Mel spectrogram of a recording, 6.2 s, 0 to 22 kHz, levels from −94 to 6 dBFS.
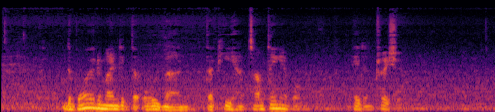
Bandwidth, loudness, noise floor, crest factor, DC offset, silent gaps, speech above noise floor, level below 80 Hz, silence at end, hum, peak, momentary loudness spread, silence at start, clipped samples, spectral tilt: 11 kHz; -17 LUFS; -39 dBFS; 14 dB; under 0.1%; none; 24 dB; -42 dBFS; 0.05 s; none; -2 dBFS; 26 LU; 0.05 s; under 0.1%; -9 dB/octave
